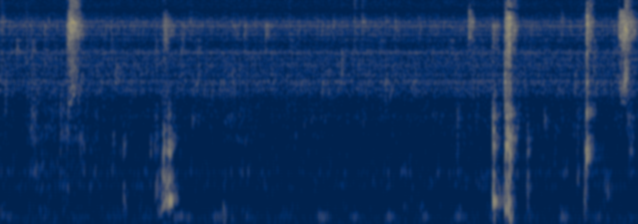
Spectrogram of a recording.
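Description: A plastic bottle cap clicks and scrapes as it is twisted.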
